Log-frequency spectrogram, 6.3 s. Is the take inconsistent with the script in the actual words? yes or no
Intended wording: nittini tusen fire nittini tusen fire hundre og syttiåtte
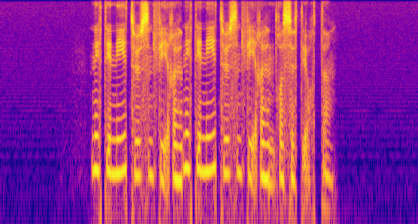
no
